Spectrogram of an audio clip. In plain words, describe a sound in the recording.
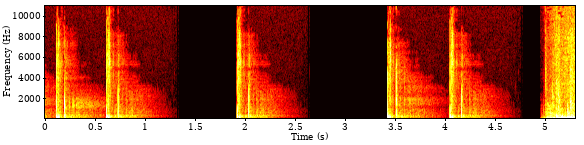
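Footsteps echo on a hard floor in a hallway.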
